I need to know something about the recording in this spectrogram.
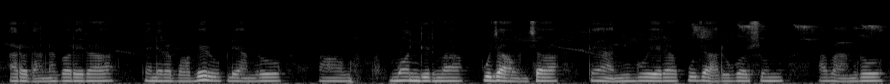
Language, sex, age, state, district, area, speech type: Nepali, female, 60+, West Bengal, Jalpaiguri, rural, spontaneous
